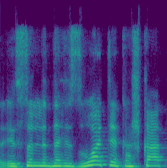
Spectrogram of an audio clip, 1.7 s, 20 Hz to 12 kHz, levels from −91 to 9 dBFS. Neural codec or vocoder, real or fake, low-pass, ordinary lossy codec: vocoder, 22.05 kHz, 80 mel bands, Vocos; fake; 9.9 kHz; Opus, 32 kbps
